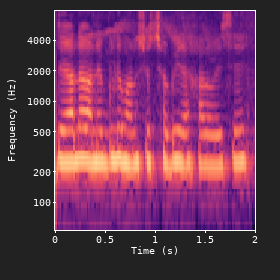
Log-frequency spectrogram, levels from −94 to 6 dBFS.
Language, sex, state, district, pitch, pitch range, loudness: Bengali, female, West Bengal, Alipurduar, 255 Hz, 245-255 Hz, -14 LUFS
